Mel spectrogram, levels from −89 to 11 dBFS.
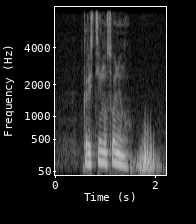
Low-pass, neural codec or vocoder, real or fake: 7.2 kHz; none; real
